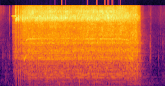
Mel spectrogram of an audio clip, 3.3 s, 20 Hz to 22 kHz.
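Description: A power tool spins steadily for about two and a half seconds, snugging down two 10mm bolts that hold a bracket to a vehicle's steering knuckle. The whine is loud and close, with no talking.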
